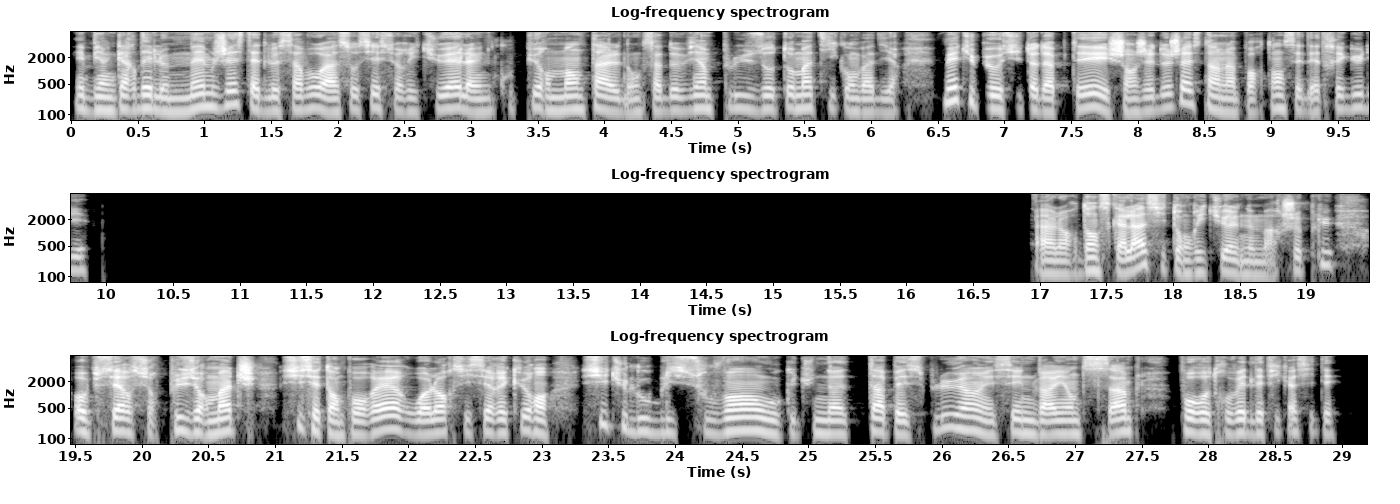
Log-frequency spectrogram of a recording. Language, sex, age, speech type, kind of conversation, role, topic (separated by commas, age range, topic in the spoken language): French, male, 35-39, read, expert-assistant, expert, Pourquoi ai-je du mal à progresser dans ma discipline sportive préférée ?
